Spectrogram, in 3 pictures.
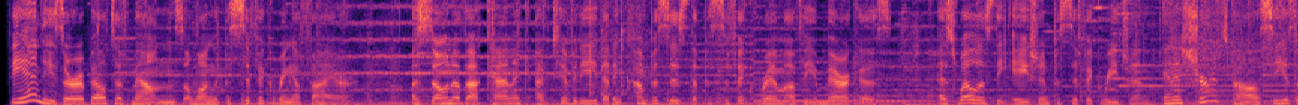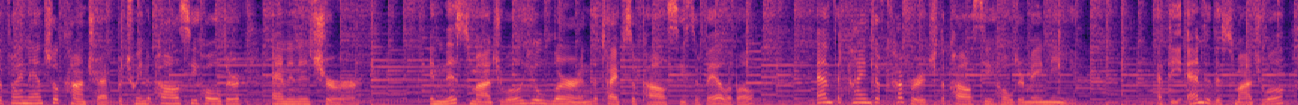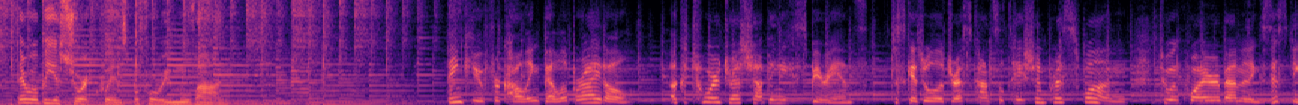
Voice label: NARRATION

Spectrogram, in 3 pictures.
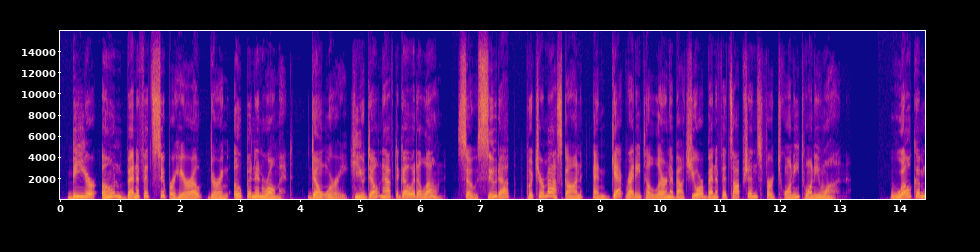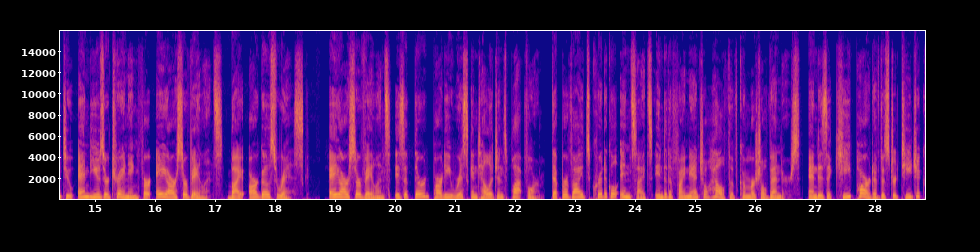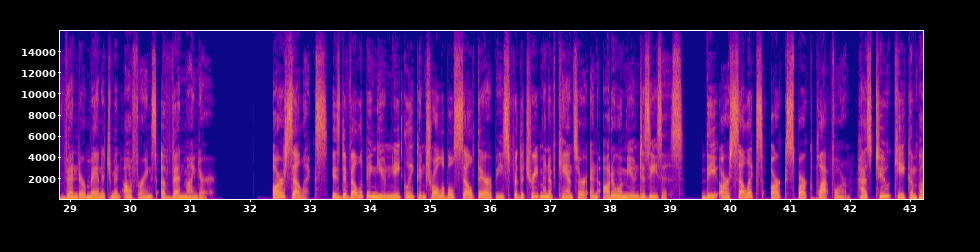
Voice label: Elearning

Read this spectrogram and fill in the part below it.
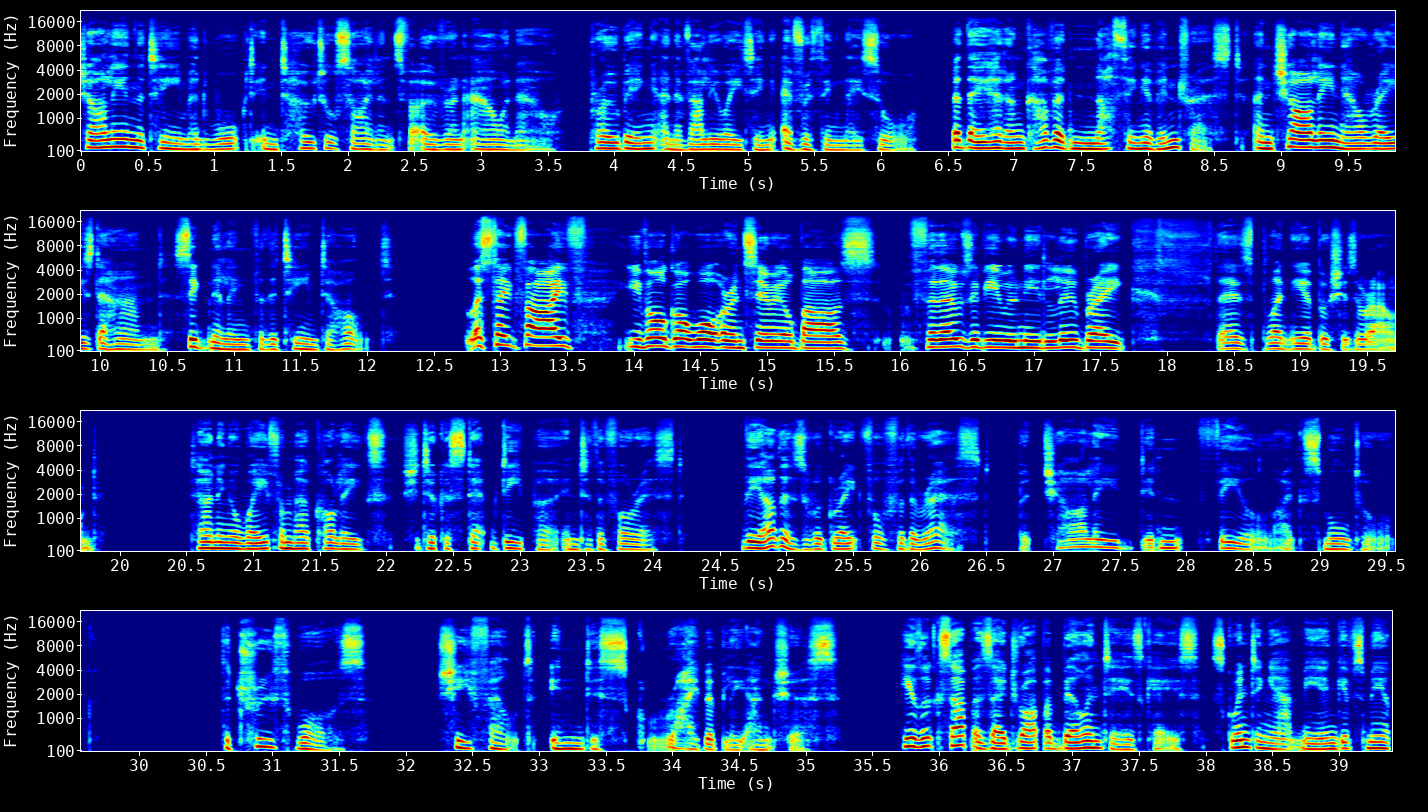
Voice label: Audiobook Reel

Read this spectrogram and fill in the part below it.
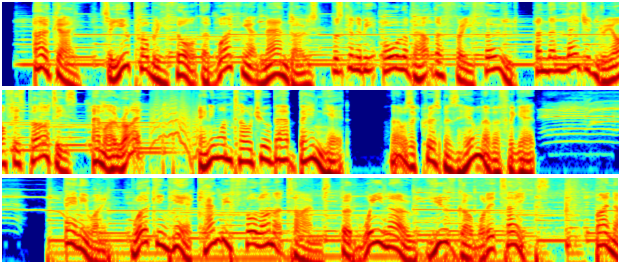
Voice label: eLearning

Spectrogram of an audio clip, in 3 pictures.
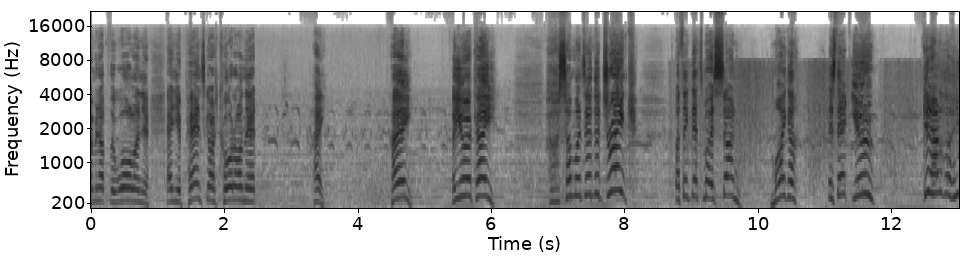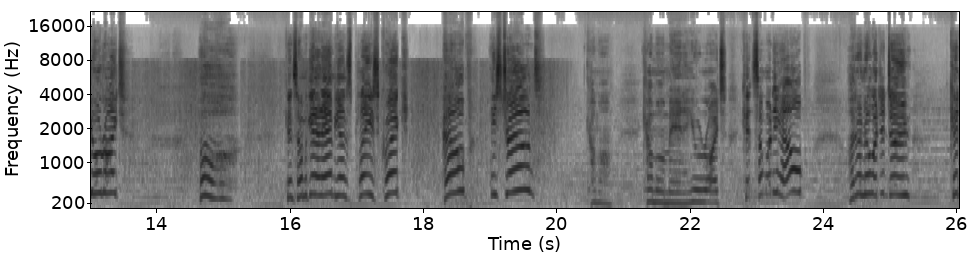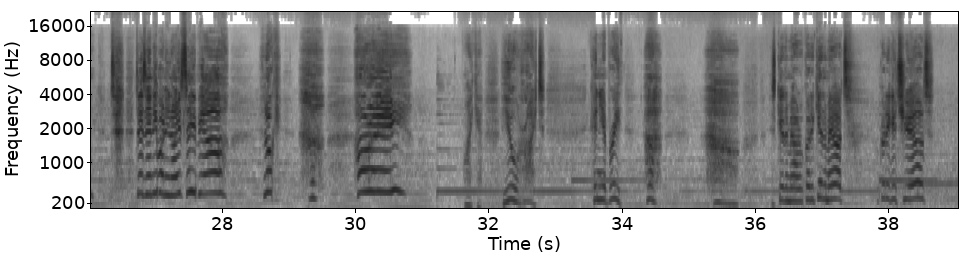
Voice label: Dramatic

